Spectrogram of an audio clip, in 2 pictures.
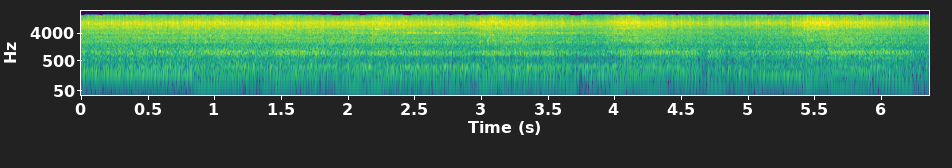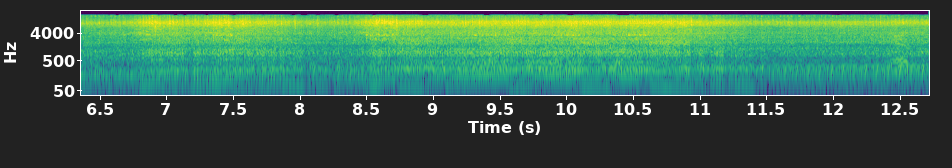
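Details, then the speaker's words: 2001 Pontiac Aztek GT, 170,480 miles, started cold after sitting about a year: idle with a rapid puffing tick, about four per second, under a hiss. The owner suspects an exhaust leak at the exhaust manifold. "I think you can kind of hear where it sounds like there is an exhaust leak down there"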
